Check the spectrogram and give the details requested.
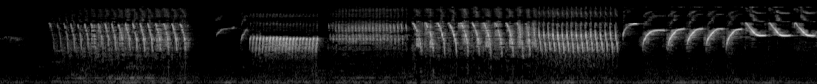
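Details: Canary master song, long and unbroken: a high buzzy trill, a lower rolling note, then fast pulsed rattles changing into a run of rising whistled sweeps repeated in quick succession.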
